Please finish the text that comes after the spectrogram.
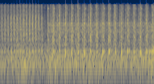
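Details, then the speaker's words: IBM Selectric II typewriter after rotary backspace adjustment: crisp even ticks about four per second, held key powering right through with no stalls; backspace stalling fixed. "made a lot of difference I'm holding it now and it's powering right through"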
